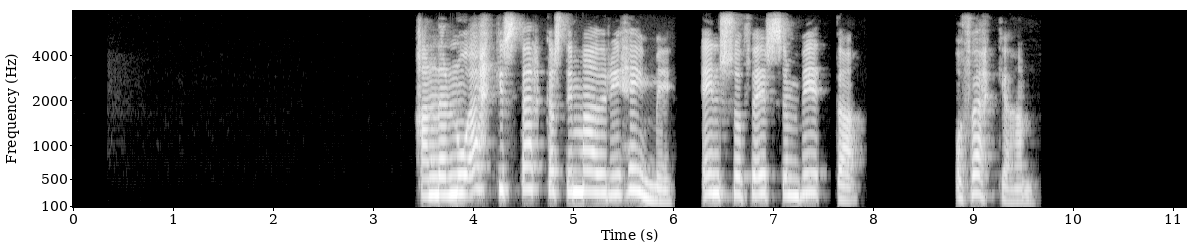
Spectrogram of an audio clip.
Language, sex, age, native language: Icelandic, female, 30-39, Icelandic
